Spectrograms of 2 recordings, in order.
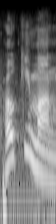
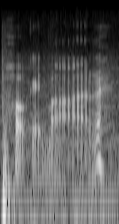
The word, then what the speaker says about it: Pokémon: She does, it's not Pokemon. How do you say that? Pokemon for Pocket Monster. Pokemon. Pokemon. Pokemon. There's an apostrophe over the E.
